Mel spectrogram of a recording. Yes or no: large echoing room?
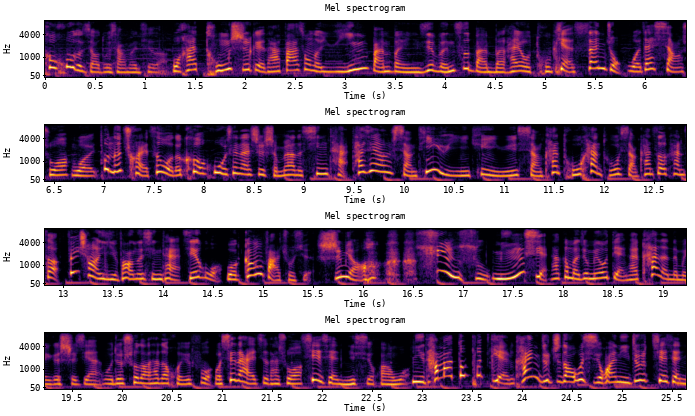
no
